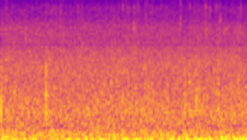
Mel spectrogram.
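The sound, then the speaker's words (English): Steady rain falls in a continuous, even hiss with a soft patter of drops on a surface, unbroken for the whole stretch and with no voices. “Sometimes I think God sends the rain as an invitation to slow down from our hurried pace.”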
